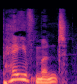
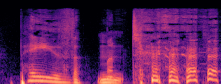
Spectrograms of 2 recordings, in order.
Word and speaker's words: pavement: He was so keen on being posh that he used to pronounce the word pavement, pavement. So the first syllable rhymes with bathe.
